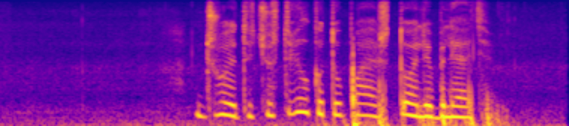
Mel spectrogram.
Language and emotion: Russian, angry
